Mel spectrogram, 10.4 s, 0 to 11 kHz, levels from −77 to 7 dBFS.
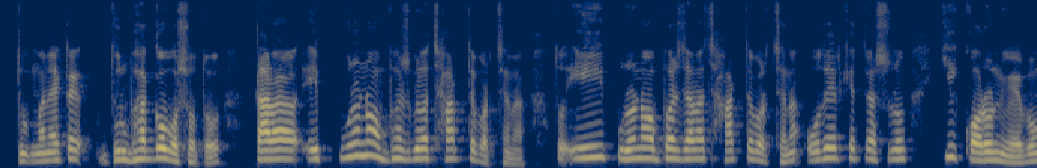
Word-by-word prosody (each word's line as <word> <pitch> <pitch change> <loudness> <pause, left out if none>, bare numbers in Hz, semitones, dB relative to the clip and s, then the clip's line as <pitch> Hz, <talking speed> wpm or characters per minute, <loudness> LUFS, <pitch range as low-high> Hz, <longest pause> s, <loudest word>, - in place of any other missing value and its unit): তো 150 - -6 0.2
মানে 155 +2 0
একটা 190 +3 -1 0.4
দুর্ভাগ্যবশত 175 - +2 0.5
তারা 180 +1 +8 0.3
এই 190 - +3 0.2
পুরোনো 250 +5 +1
অভ্যাসগুলো 190 +1 0
ছাড়তে 190 -1 -2
পারছে 115 - -7
না। 90 - -11 0.3
তো - - -4 0.2
এই 215 +1 +1 0.2
পুরোনো 190 +2 +2
অভ্যাস 195 +2 +1
যারা 190 +1 +2
ছাড়তে 175 +1 -6
পারছে 135 -3 -5
না 165 - -3 0.2
ওদের 205 +3 +1
ক্ষেত্রে 190 -2 -6
আসলেও 185 +1 -4 0.4
কী 230 - -1 0.2
করণীয় 160 -6 +4
এবং 145 +5 -2
185 Hz, 145 wpm, -22 LUFS, 165-195 Hz, 0.5 s, তারা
